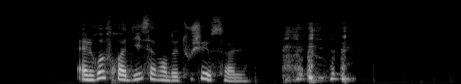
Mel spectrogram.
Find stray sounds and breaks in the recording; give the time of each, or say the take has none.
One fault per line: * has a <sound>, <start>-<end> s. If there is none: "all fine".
* has a cough, 2.8-3.6 s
